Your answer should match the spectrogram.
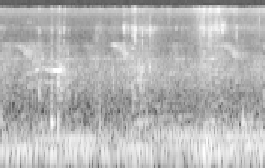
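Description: Quiet background with a steady low hum and a few faint, sharp cracks of peanut shells being broken open by hand.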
